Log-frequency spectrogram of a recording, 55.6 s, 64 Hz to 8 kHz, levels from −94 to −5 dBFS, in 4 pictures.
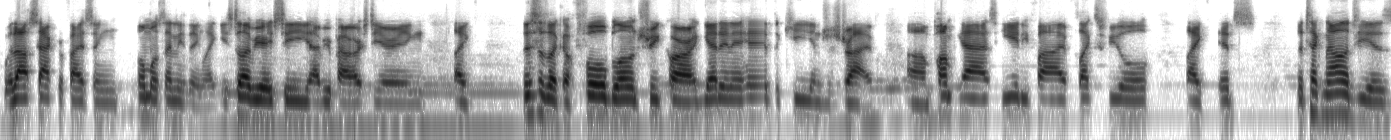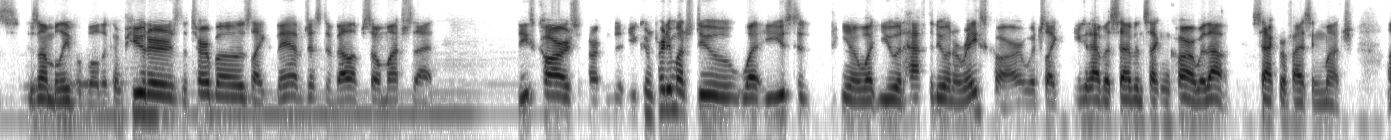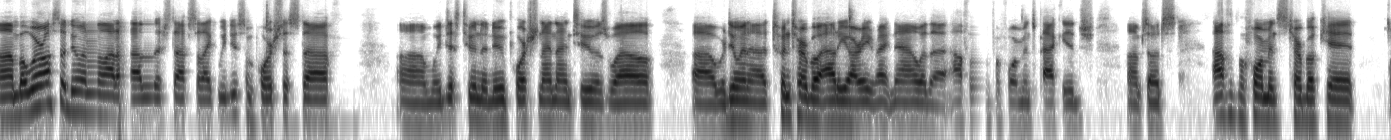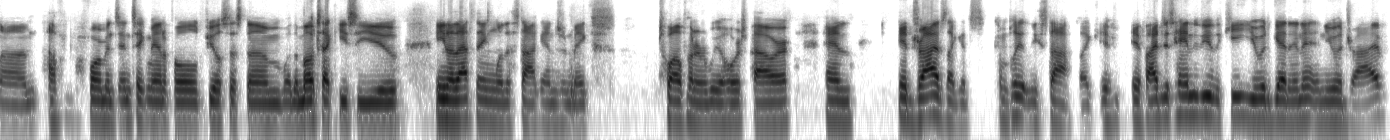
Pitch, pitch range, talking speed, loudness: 130 Hz, 120-140 Hz, 210 wpm, -20 LUFS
